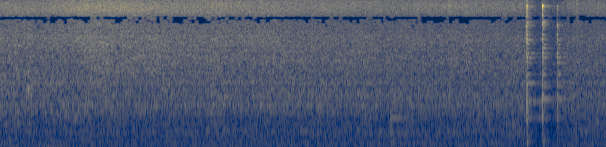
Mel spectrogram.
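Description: Chicken pelau (rice, chicken and pigeon peas) frying in a large metal pot with a steady sizzling crackle as a spoon stirs it. About five seconds in, the spoon knocks sharply against the pot a few times.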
